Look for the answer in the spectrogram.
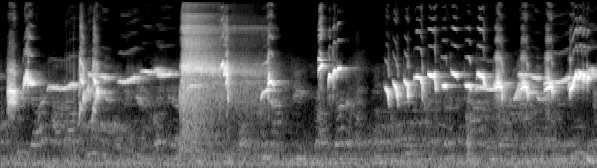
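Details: Oriental magpie-robin singing with mimicked cetdet phrases: sustained trilled whistles, a harsh noisy rasp, a pause, then a fast rattling series of short high notes that rise toward the end.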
